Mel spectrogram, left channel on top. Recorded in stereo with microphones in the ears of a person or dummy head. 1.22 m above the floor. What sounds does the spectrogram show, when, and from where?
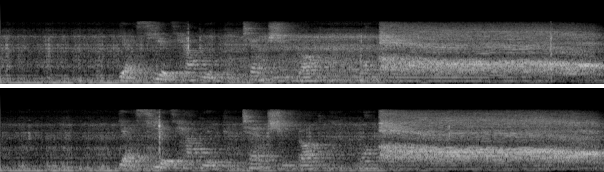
1.2 s a woman speaking: 75° right (ahead or behind), 1.4 m
3.8 s sawing: 50° right (ahead or behind), 1.2 m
